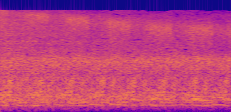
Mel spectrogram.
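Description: Electronic psytrance music with the bass cut out: a hissing synth noise pulsing about twice a second over short, quiet synth notes, a breakdown in the track.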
